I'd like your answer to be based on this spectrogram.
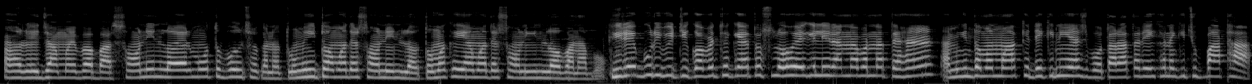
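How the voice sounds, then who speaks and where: A blunt, bossy middle-aged father, voiced by a woman in a home-made audio drama. He snaps insults in a dropped, rougher voice that stays bright. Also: very high voice, steady tone, quick pace, hardly any pauses. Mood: mock-sweet.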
